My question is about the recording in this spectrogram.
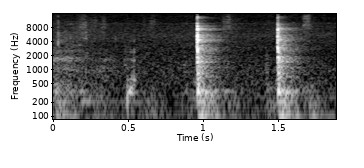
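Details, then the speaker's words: Mercedes SLK32 AMG (R170) during steering link replacement, removed link rocked by hand: sharp clicks about every half second from the really blown-out steering link bushing; washer shim had failed to take up the slack. "And this is the bushing that was actually really, really blown out."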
